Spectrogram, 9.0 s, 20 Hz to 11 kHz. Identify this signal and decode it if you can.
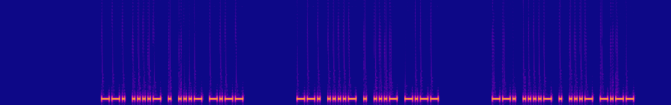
Morse code, heard as a keyed tone, about 36 wpm, 700 Hz. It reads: G4EVY G4EVY G4EVY
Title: DXCC-100 Call Signs - 5 Characters - Repeated 3x - 35wpm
